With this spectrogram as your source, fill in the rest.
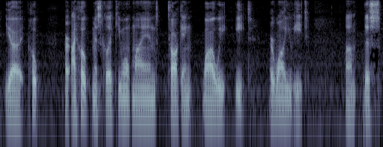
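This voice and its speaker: Gravelly-voiced man reading a comic aloud. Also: fairly low pitch, a little mellow, no room sound. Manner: halting, stumbling over words and correcting himself. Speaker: comic book reader. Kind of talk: casual read-aloud of a comic.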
